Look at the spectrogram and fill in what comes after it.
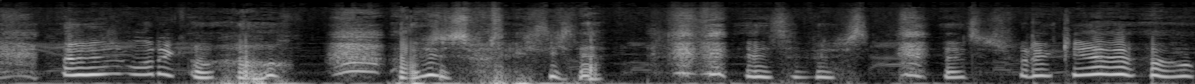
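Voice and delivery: very high-pitched, tearful weeping voice. Voicing a character curled in a ball on the floor: weeping while pleading. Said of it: "he's holding his knees, and he's weeping".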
